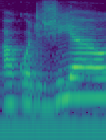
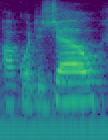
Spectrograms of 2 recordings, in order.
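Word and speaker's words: Acqua di Giò: version of it I always thought it was pronounced aqua geo it's actually pronounced aqua to Joe and this one is aqua de Goya because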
